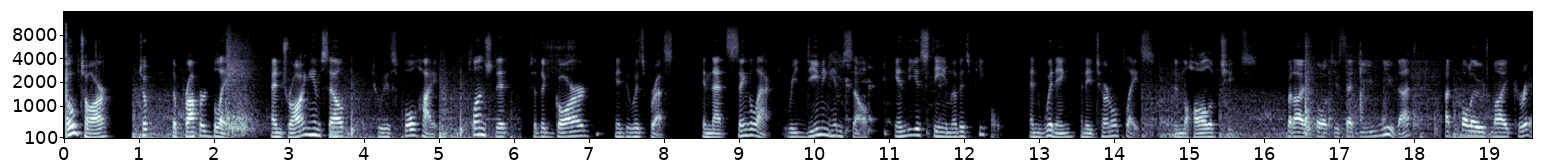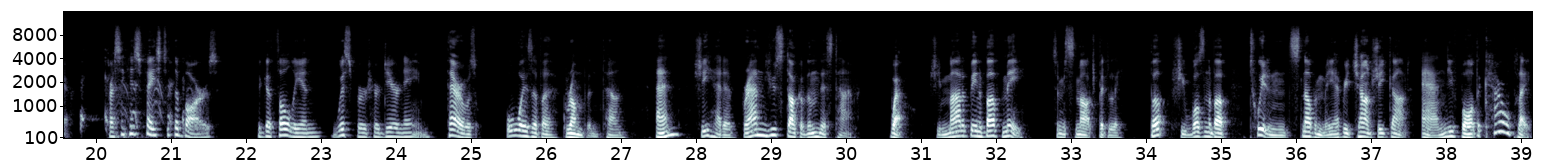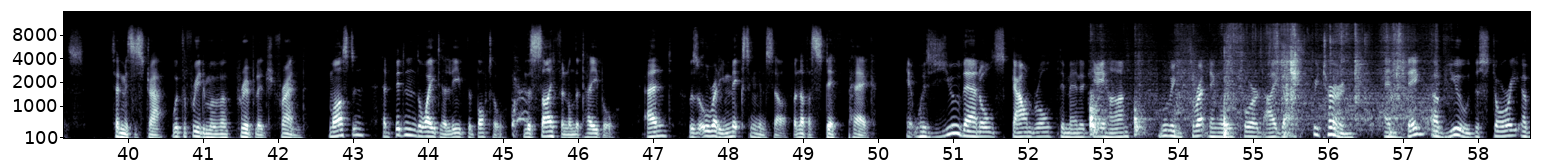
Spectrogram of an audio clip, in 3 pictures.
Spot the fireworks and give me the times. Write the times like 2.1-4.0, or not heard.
0.0-6.8, 14.3-19.2.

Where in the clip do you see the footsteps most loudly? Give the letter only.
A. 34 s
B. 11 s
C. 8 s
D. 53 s
D.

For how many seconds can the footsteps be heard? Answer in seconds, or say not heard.
5 s.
